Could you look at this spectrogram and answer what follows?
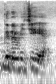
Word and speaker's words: Gunawijeya: Um, Sri Lankan names are really beautiful and huge, but why are they so difficult to pronounce? I finally mastered um calling you out. It's Solange Christina Gavijia.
